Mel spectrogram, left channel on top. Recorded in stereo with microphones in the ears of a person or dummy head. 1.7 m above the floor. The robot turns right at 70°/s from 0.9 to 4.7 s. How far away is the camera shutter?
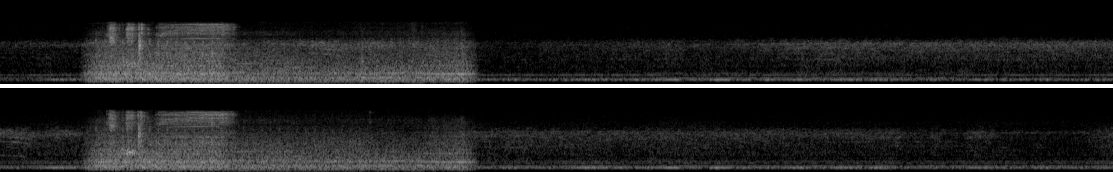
About 3 m.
